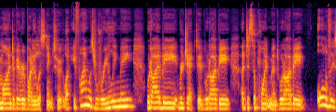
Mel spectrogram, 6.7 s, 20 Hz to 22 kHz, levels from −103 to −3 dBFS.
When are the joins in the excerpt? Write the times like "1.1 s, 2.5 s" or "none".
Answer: none

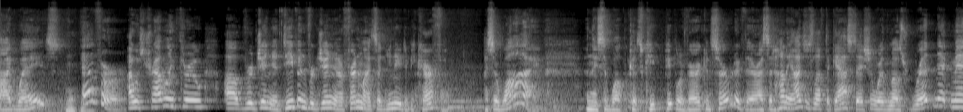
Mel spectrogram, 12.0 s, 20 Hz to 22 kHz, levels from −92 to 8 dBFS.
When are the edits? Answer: 1.5 s

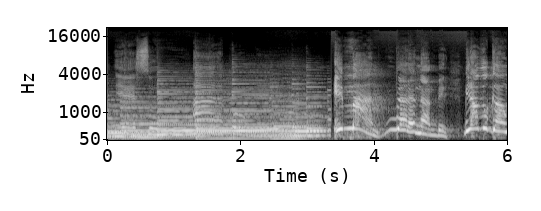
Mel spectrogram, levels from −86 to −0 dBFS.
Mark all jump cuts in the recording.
3.3 s

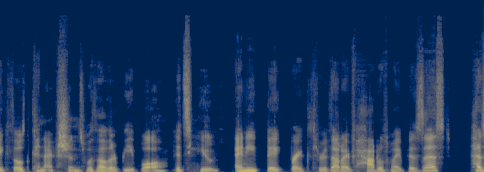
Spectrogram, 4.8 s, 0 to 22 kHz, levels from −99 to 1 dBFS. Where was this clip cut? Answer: 2.3 s

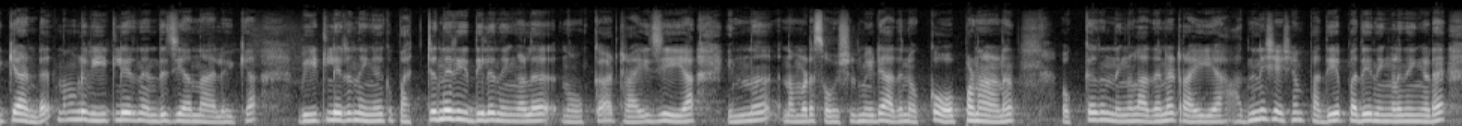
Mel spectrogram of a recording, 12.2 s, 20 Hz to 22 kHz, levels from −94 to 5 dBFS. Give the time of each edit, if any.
none

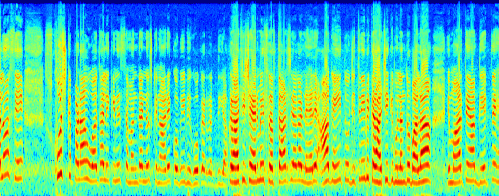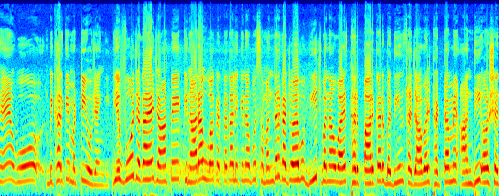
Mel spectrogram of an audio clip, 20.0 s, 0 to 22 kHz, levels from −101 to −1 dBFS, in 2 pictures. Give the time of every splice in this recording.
4.6 s, 10.9 s, 12.2 s, 17.0 s

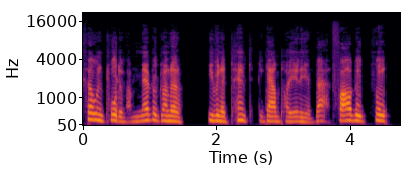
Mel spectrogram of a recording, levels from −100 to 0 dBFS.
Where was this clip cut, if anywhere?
3.8 s

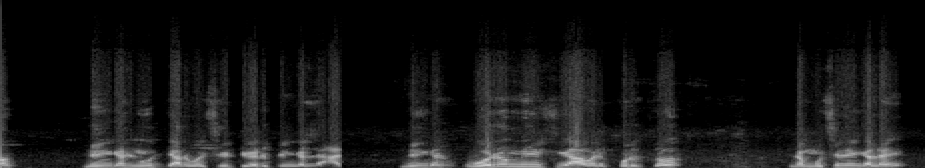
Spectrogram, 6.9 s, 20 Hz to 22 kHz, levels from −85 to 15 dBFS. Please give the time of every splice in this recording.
2.6 s

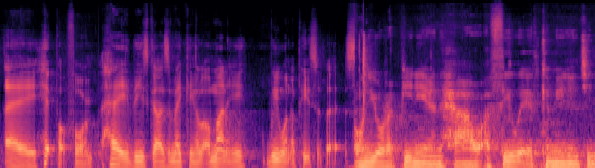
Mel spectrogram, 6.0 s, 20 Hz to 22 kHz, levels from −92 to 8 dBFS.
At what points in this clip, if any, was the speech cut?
1.0 s, 3.5 s

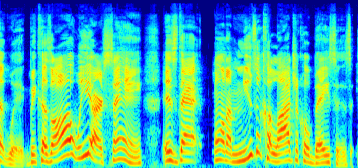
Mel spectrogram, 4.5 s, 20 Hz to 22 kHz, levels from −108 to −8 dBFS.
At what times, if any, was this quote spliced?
none

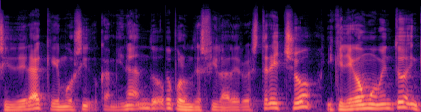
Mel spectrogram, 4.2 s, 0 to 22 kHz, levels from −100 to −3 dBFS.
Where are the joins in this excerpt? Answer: 1.7 s, 3.2 s

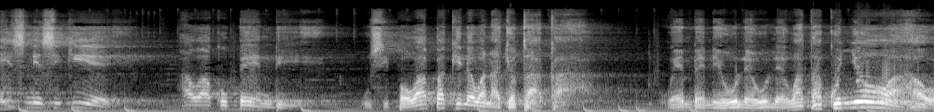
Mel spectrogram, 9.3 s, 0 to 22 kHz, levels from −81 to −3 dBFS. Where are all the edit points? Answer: none

